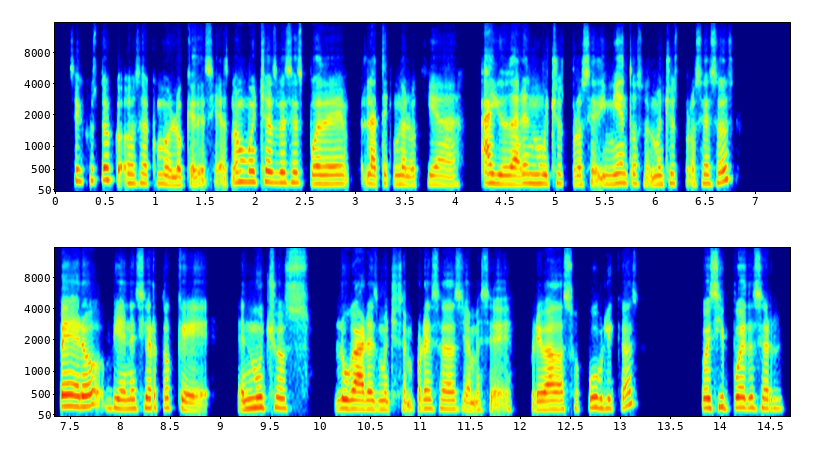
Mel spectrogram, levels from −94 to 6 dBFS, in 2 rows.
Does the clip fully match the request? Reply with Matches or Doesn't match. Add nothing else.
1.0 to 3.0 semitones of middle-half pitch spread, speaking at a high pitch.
Matches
